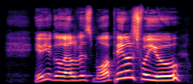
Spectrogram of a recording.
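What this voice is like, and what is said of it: Dr. Nick impression. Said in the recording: “A Dr. Nick impersonator”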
